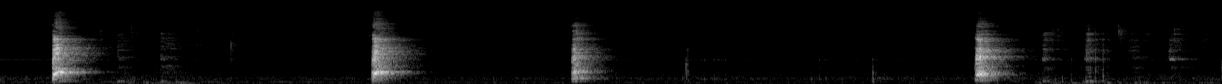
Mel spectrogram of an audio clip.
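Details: Female Springer Spaniel/Portuguese Water Dog cross barking at a sound she thinks she hears, indoors; four sharp single barks spaced two to four seconds apart, the last followed by soft clicks and taps.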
